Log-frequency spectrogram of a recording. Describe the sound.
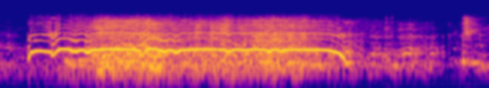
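A man's voice imitates a rooster's crow to try to get a rooster to crow, in one long, loud call lasting about four seconds, its pitch wavering before breaking off, followed by faint rustling and a brief noisy burst.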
